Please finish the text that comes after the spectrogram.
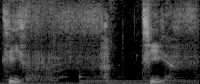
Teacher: sounds that has the tongue between the teeth this is the secret to making the strong th sound as you probably saw when you're watching me saying the words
